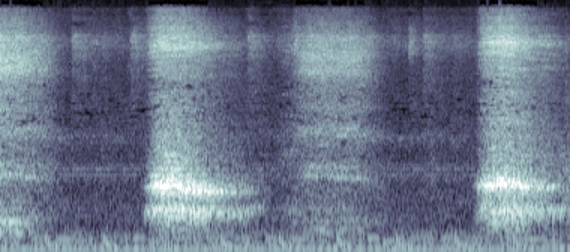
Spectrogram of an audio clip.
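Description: Heavy breathing during squats in a live workout class: three or four loud, close, rhythmic breaths with slow pauses between, snorting through the nose and gasping at each rise, no talking.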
